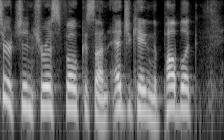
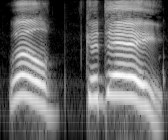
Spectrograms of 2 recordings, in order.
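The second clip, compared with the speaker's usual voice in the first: loud, high-pitched fake Aussie greeting; attempted Australian accent; 8 semitones higher, 13 dB louder, much slower than usual. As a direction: belt out a badly faked Australian accent. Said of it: "is that the right one?".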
